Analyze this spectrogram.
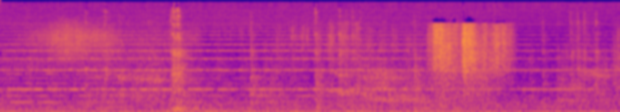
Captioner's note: metal creaking and breaking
